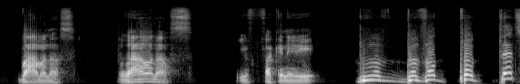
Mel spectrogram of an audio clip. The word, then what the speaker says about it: vámonos: It's vámonos.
